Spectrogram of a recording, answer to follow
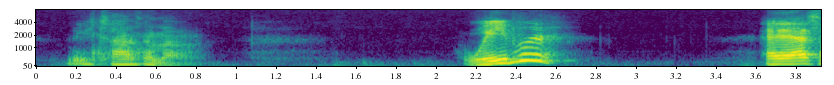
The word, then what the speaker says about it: Weber: arizona iced tea what are you talking about weber hey that's how we pronounce it out here in utah weber state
